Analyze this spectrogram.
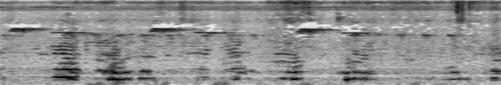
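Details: Wild honey bee swarm, just split from its colony, assembling on a cassava plant near the caged queen. Rich droning buzz with rapid pulses as bees fly in close, rising and falling about once a second.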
